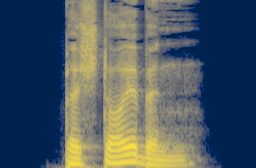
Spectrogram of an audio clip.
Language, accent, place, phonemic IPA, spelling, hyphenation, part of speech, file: German, Germany, Berlin, /bəˈʃtɔʏ̯bən/, bestäuben, be‧stäu‧ben, verb, De-bestäuben.ogg
- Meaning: 1. to pollinate 2. to sprinkle, dust (cover thinly with powder)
